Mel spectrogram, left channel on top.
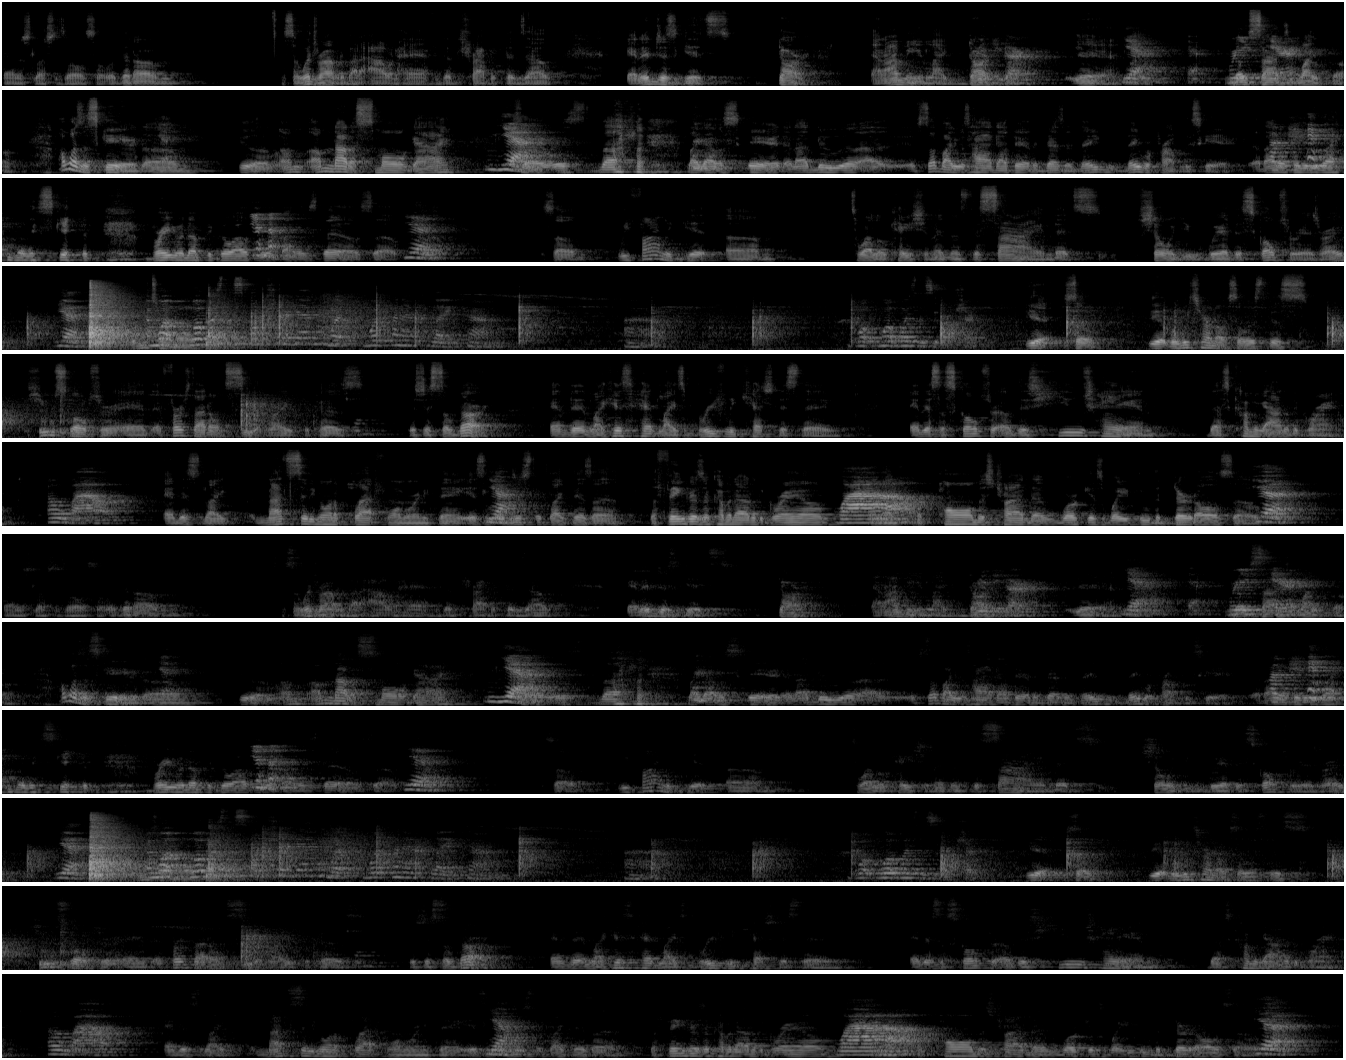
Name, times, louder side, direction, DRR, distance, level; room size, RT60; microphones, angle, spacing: voice 1, 0.0-1.7 2.8-7.3 7.8-8.3 8.7-10.3 10.6-11.5 12.2-15.4 15.8-18.3 18.6-31.3 32.2-32.7 33.0-34.6 35.3-37.9 38.2-40.3 41.5-42.2 49.6-49.7 50.5-53.6 53.9-57.3 57.7-58.6 59.2-62.1 62.8-65.3 65.7-67.2 68.7-73.3 73.6-75.4 75.8-79.7, left 6 dB, 80° left, 11 dB, 0.4 m, -41 dB
voice 2, 9.7-10.2 11.2-11.6 11.9-12.0 12.3-12.9 15.0-15.1 18.2-18.8 20.3-20.4 26.1-26.6 29.3-29.6 30.8-31.2 40.8-41.1 41.7-45.3 46.5-46.8 48.8-50.0 57.2-57.3 67.5-68.2 71.9-72.2 75.4-76.3 79.6-79.9, left 2 dB, 50° left, 0 dB, 1.4 m, -38 dB
sound 1, 40.2-56.9, left 3 dB, 30° left, 0.7 m, -41 dB
6.4 x 5.2 x 4.4 m, 1.2 s
head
